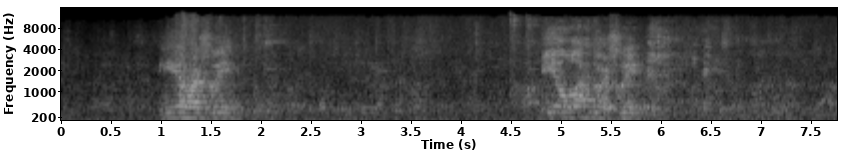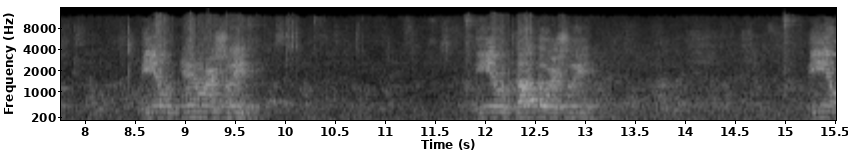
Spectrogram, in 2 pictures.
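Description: A man calls out loudly through a microphone in short bursts, echoing in a large hall.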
